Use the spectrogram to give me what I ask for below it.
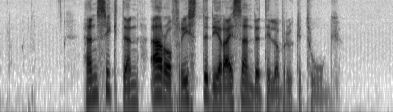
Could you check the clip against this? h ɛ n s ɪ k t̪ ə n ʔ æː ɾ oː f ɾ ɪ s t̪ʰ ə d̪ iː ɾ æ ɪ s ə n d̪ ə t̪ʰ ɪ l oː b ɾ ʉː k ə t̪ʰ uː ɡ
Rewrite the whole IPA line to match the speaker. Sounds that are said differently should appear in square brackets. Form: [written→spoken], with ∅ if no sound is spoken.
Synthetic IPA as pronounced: h ɛ n s ɪ k t̪ ə n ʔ æː ɾ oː f ɾ ɪ s [t̪ʰ→t̪] ə d̪ iː ɾ æ ɪ s ə n d̪ ə t̪ʰ ɪ l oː b ɾ ʉː k ə t̪ʰ uː ɡ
